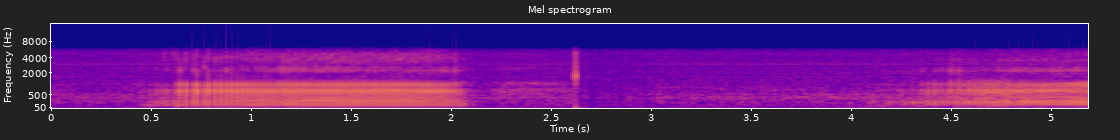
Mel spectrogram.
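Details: Loud, drawn-out, fluttering snores with a rough buzzing tone, a pause, then another rising snore; unusually heavy snoring.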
